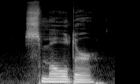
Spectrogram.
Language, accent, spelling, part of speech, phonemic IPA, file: English, US, smolder, verb / noun, /ˈsmoʊldɚ/, En-us-smolder.ogg
- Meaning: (verb) 1. To burn slowly, giving off smoke but with little to no flame 2. To show signs of repressed anger or suppressed mental turmoil or other strong emotion, such as passion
